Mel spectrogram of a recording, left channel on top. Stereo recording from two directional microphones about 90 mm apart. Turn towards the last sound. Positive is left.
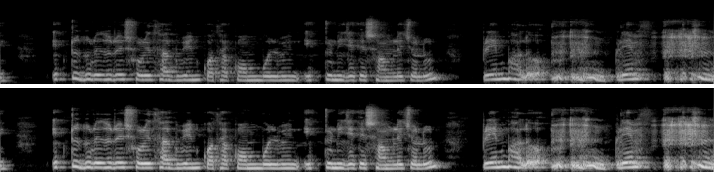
turn(degrees=-40)  # may be behind; listen again after turning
